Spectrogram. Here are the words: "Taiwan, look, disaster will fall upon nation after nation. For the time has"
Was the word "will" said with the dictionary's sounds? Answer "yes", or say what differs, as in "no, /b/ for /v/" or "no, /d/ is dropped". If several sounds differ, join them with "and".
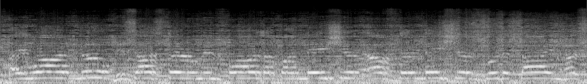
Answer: no, /n/ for /l/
